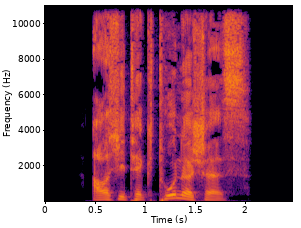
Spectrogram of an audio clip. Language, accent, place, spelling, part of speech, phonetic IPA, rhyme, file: German, Germany, Berlin, architektonisches, adjective, [aʁçitɛkˈtoːnɪʃəs], -oːnɪʃəs, De-architektonisches.ogg
- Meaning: strong/mixed nominative/accusative neuter singular of architektonisch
